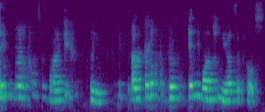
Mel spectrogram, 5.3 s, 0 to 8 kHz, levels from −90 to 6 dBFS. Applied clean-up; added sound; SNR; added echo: neural mask model DeepFilterNet 3.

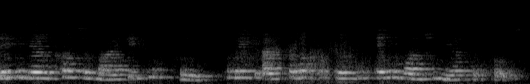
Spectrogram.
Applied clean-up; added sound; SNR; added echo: neural separator model SepFormer DNS4.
